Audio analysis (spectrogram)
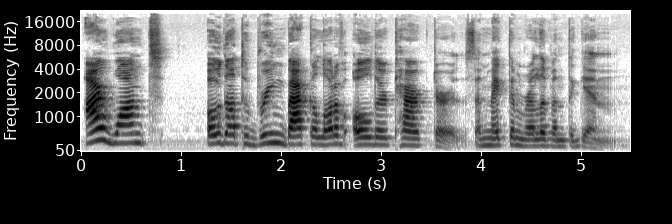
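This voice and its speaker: A woman gives casual live commentary in a mid-pitched voice. She talks to viewers in an informal way, musing as she goes and pausing to think things through. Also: sharp tone. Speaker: host of a manga read-along reaction show.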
